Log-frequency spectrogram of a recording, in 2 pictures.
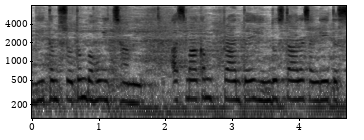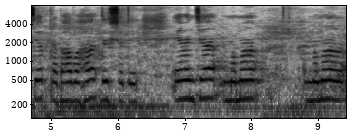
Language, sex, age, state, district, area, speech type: Sanskrit, female, 18-30, Karnataka, Belgaum, urban, spontaneous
